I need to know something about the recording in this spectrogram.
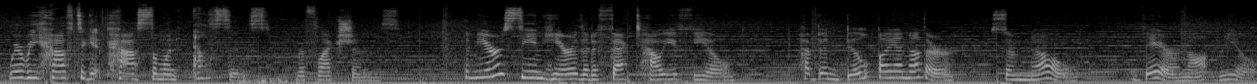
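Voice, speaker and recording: Slow, high-voiced woman reading a storybook. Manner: deliberate, addressing young children. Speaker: children's storybook narrator. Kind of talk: expressive read-aloud of rhyming picture book.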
